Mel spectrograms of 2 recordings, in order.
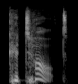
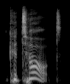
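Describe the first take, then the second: First: The word ends on the consonant cluster. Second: The word ends on the consonant cluster.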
